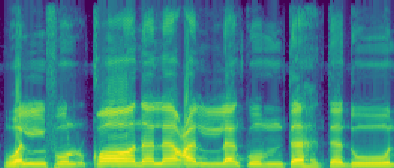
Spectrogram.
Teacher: والفرقان میں کیا ہے، قاف موٹا پڑا جاتا ہے ہمیشہ، ساتھ الف وہ بھی موٹا ہو جائے گا، اور را بھی موٹا پڑا جاتا ہے کیونکہ را سے پہلے والے حرف کے اوپر پیش ہے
